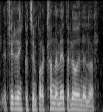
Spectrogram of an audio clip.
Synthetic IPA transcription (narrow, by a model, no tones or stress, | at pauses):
fɪɾɪɾejŋ̥kvɪɾt̪sɛmpaːɾakʰanːamɛːt̪aljoːwðɪnɪnːaɾ̥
